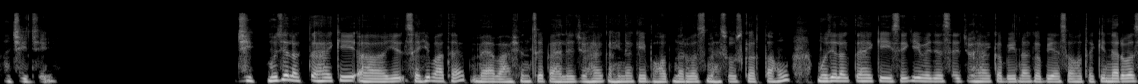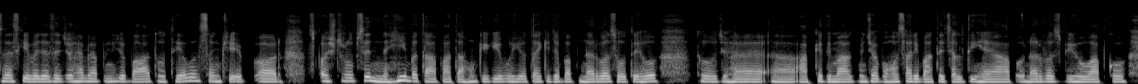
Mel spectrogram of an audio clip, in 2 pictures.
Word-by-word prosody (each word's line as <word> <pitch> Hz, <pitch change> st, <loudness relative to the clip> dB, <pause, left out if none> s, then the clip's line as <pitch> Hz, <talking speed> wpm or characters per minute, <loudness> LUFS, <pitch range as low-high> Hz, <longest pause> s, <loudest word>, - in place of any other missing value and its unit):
जी, 130 Hz, -, -2 dB
जी। 125 Hz, +7 st, -8 dB, 1.9 s
जी। 170 Hz, +1 st, +1 dB, 0.2 s
मुझे 175 Hz, +6 st, +6 dB
लगता 175 Hz, -2 st, +1 dB
है 160 Hz, 0 st, +3 dB
कि 180 Hz, +1 st, +2 dB
अ, 160 Hz, -, +1 dB, 0.2 s
ये 140 Hz, +2 st, +2 dB
सही 140 Hz, +3 st, +1 dB
बात 150 Hz, -3 st, -1 dB
है, 180 Hz, -, +1 dB
मैं 130 Hz, -2 st, +1 dB
भाषण 125 Hz, +2 st, -1 dB
से 140 Hz, -, +1 dB
पहले 125 Hz, -1 st, +1 dB
जो 130 Hz, +1 st, -4 dB
है, 130 Hz, +2 st, +2 dB
कहीं 125 Hz, -3 st, 0 dB
न 130 Hz, -, 0 dB
कहीं 135 Hz, 0 st, 0 dB
बहुत 125 Hz, 0 st, -1 dB
नर्वस 130 Hz, -1 st, 0 dB
महसूस 130 Hz, 0 st, -1 dB
करता 135 Hz, 0 st, -2 dB
हूँ। 160 Hz, +10 st, +1 dB, 0.3 s
मुझे 150 Hz, +2 st, +5 dB
लगता 155 Hz, 0 st, +1 dB
है 150 Hz, 0 st, +2 dB
कि 150 Hz, 0 st, +1 dB
इसी 145 Hz, 0 st, -1 dB
की 160 Hz, -1 st, +2 dB
वज़ह 140 Hz, -1 st, +1 dB
से 140 Hz, 0 st, -6 dB
जो 140 Hz, -, -6 dB
है, 135 Hz, 0 st, +1 dB
कभी 130 Hz, -2 st, 0 dB
न 130 Hz, -, 0 dB
कभी 130 Hz, 0 st, 0 dB
ऐसा 130 Hz, 0 st, -2 dB
होता 130 Hz, 0 st, -2 dB
है -, -, -2 dB
कि 145 Hz, -, 0 dB
नर्वसनेस 140 Hz, +1 st, +2 dB
की 140 Hz, -, +1 dB
वज़ह 130 Hz, -1 st, +3 dB
से 135 Hz, +1 st, 0 dB
जो 140 Hz, +1 st, -2 dB
है, 135 Hz, 0 st, +2 dB
मैं 135 Hz, 0 st, 0 dB
अपनी 130 Hz, 0 st, -3 dB
जो 135 Hz, -1 st, 0 dB
बात 125 Hz, +2 st, -2 dB
होती 130 Hz, +1 st, -3 dB
है, 135 Hz, -, +3 dB
वो 165 Hz, +2 st, +1 dB
संक्षेप 135 Hz, -4 st, -1 dB, 0.2 s
और 130 Hz, -1 st, +1 dB, 0.3 s
स्पष्ट 145 Hz, +1 st, -3 dB
रूप 150 Hz, -1 st, -2 dB
से 180 Hz, -, +4 dB
नहीं 135 Hz, +4 st, +4 dB
बता 145 Hz, -6 st, 0 dB
पाता 120 Hz, +1 st, -1 dB
हूँ, 125 Hz, +2 st, -1 dB
क्योंकि 130 Hz, 0 st, -2 dB
वही 130 Hz, 0 st, -1 dB
होता 130 Hz, +1 st, -1 dB
है 130 Hz, -, -1 dB
कि 135 Hz, -, -5 dB
जब 130 Hz, 0 st, -1 dB
आप 130 Hz, +1 st, -3 dB
नर्वस 125 Hz, +1 st, +1 dB
होते 125 Hz, 0 st, +1 dB
हो, 135 Hz, +3 st, +3 dB, 0.4 s
तो 130 Hz, -4 st, 0 dB
जो 130 Hz, 0 st, -2 dB
है 125 Hz, 0 st, +2 dB, 0.2 s
अ, 130 Hz, -, -5 dB
आपके 120 Hz, +2 st, -1 dB
दिमाग 125 Hz, -1 st, +1 dB
में 130 Hz, -, 0 dB
जो 140 Hz, -, 0 dB
है, -, -, +1 dB
बहुत 125 Hz, +1 st, -1 dB
सारी 130 Hz, 0 st, +2 dB
बातें 125 Hz, 0 st, -1 dB
चलती 120 Hz, +1 st, -2 dB
हैं। 120 Hz, -1 st, +2 dB
आप 120 Hz, 0 st, 0 dB
नर्वस 125 Hz, 0 st, 0 dB
भी 130 Hz, -, -2 dB
हो, 125 Hz, -1 st, +2 dB
आपको 130 Hz, +2 st, -1 dB
130 Hz, 250 wpm, -23 LUFS, 125-140 Hz, 1.9 s, मुझे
